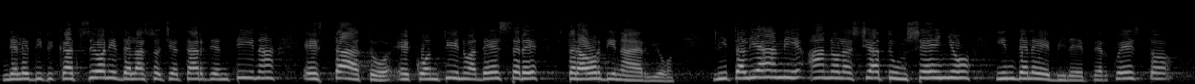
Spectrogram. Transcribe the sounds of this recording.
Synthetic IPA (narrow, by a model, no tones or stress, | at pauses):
nelːeːd̪ifikat̪sːjoːnid̪elːasot͡ʃet̪aːrd͡ʒent̪iːna | ɛst̪aːt̪oekːont̪iːnuad̪ɛsːeɾest̪ɾaord̪inaːɾjo | ʎit̪aljaːnianːolaʃːaːt̪ounseɲːoind̪elɛbileperkwest̪o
